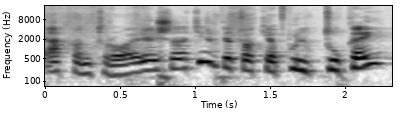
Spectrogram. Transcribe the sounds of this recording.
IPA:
ɐ koːnˈtroːlʲeː ˈʒʲɪnoːt ˈɪrʲɡʲɪ toːˈkʲiɛ pʊlʲˈtuːkɐɪ

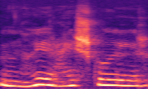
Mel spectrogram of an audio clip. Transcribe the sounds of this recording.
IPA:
nʊ ɪr ˈɐɪʃkʊ ɪr

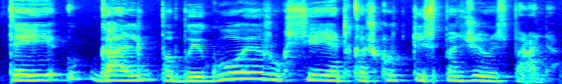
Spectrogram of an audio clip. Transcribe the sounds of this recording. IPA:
ˈtɐɪ ˈɡɐlʲ pɐbɐɪˈɡoːj rʊkˈsʲiɛjɛ ɐr kɐʃˈkʊr tɐɪs prɐˈd͡ʒʲoːj ˈspɑːlʲɛ

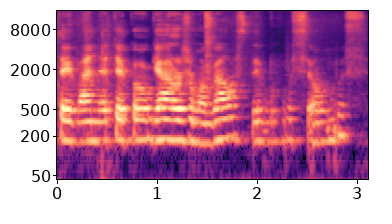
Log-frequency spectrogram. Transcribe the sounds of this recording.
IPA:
tɐɪ ˈʋɐ nʲɛtʲɛˈkɐʊ ˈɡʲæːroː ʒmoːˈɡɐʊs tɐɪ ˈbʊʋoː ˈsʲɛʊbɐs

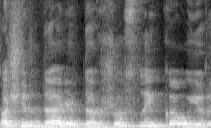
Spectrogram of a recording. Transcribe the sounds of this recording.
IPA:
ˈɐʃ ɪr ˈdɐr ɪr dɐrˈʒʊs lˠɐɪˈkɐʊ ˈɪr

